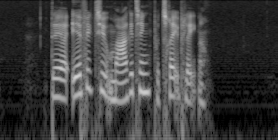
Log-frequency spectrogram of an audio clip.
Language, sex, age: Danish, female, 21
